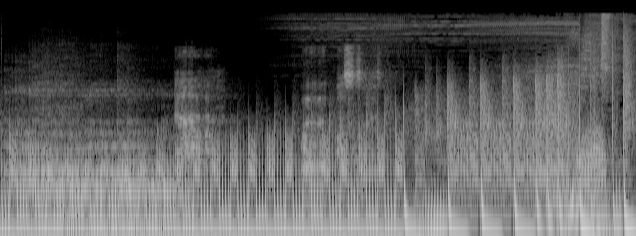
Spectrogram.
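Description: Psytrance build-up: a fast pulsing synth bass, about ten pulses a second, with a rising noise sweep above it. From about four seconds in, a run of falling-pitch sweeps quickens toward the drop into the full beat.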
